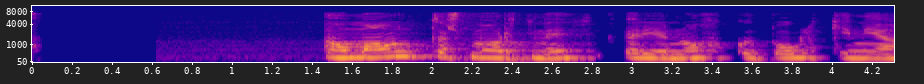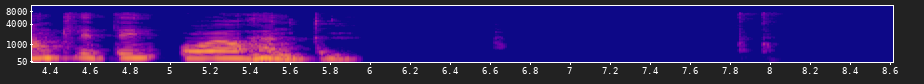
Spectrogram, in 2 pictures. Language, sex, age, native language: Icelandic, female, 70-79, Icelandic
